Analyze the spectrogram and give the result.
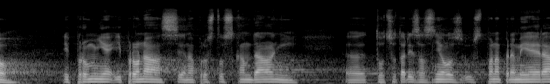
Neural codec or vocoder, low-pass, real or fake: none; 14.4 kHz; real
